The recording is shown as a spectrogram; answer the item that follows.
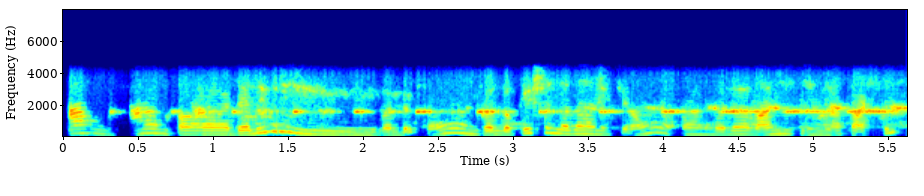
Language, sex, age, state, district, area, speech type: Tamil, female, 18-30, Tamil Nadu, Tenkasi, urban, conversation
